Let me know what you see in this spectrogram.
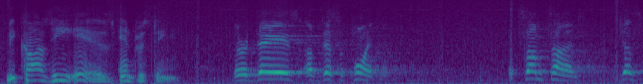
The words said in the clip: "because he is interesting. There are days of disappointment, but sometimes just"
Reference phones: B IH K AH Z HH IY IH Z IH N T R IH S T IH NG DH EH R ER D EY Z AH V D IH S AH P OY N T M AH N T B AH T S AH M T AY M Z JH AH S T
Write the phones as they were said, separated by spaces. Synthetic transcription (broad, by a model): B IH K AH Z HH IY IH Z IH N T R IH S T IH NG DH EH R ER D EY Z AH V D IH S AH P OY N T M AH N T B AH T S AH M T AY M Z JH AH S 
